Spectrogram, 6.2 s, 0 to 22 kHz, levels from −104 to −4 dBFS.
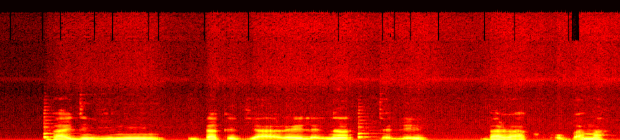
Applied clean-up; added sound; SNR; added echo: none; Bowed string instrument; 16 dB; none.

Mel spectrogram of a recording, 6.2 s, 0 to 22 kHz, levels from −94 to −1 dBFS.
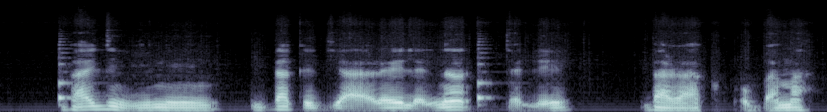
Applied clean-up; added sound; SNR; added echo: neural mask model RNNoise.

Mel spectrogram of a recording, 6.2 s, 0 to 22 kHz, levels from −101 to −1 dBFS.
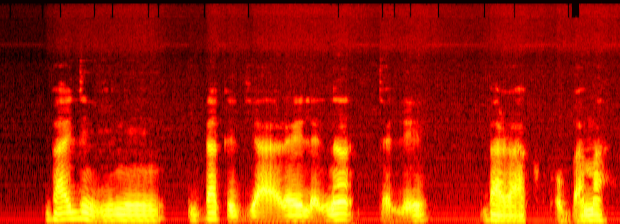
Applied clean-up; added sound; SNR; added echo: none; none; none; none.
